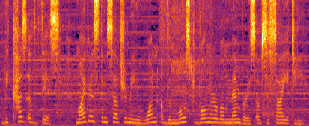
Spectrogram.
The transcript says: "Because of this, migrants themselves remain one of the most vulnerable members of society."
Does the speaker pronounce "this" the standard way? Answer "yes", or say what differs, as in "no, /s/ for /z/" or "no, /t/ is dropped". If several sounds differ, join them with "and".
yes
